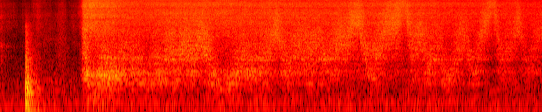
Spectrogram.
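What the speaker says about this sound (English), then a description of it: "Compressed air is ready" Compressed air hisses steadily and loudly after a short click, a broad continuous rush lasting several seconds while a balloon is squeezed smaller, with slight swells in strength.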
